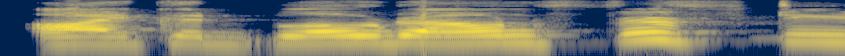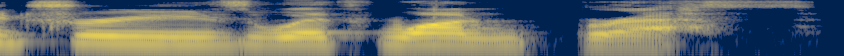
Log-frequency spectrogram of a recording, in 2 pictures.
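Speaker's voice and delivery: loud, slow booming boast; giant voice. Acted. Giant bragging to Mickey, slow and loud.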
